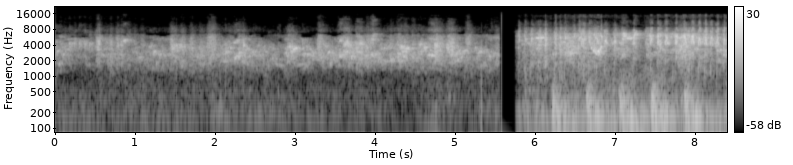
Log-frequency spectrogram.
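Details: A flock of about 300 budgerigars chatters nonstop with densely overlapping high twitters and chirps. After a brief break it turns louder, with low thumps like wing flutter.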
